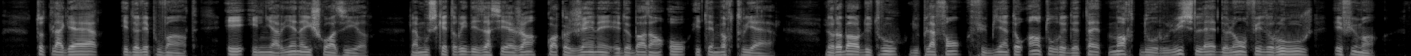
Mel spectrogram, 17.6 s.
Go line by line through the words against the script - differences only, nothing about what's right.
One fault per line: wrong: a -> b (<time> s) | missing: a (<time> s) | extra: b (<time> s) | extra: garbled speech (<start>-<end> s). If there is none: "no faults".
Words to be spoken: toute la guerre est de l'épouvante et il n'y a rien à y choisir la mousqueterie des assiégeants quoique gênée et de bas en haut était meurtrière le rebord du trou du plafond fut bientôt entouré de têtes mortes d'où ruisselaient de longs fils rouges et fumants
no faults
